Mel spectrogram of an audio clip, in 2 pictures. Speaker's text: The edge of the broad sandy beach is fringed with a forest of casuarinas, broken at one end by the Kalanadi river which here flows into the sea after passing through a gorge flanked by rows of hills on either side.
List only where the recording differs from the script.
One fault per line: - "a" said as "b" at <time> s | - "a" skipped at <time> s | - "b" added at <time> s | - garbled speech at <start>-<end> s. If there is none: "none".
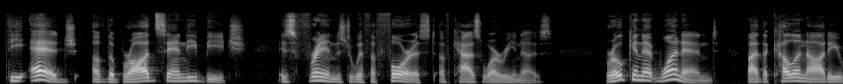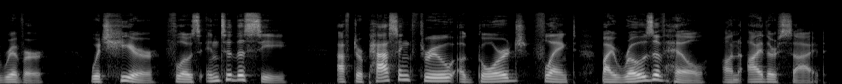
- "hills" said as "hill" at 15.1 s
